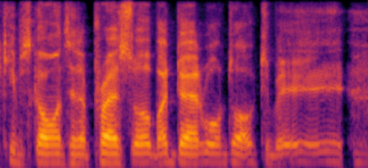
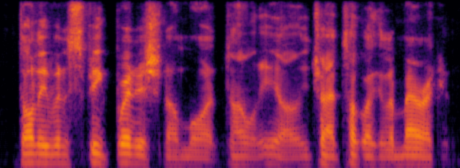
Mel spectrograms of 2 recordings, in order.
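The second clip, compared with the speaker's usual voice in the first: ordinary delivery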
